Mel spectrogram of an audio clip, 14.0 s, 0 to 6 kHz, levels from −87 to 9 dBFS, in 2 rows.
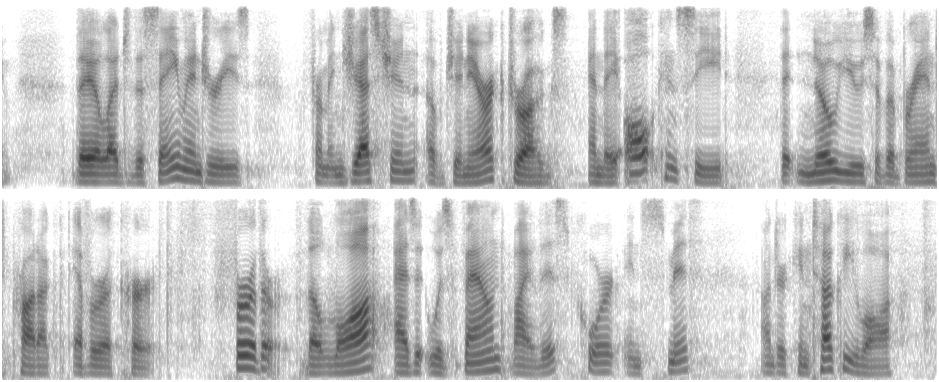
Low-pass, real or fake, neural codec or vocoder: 5.4 kHz; fake; codec, 16 kHz in and 24 kHz out, 0.9 kbps, LongCat-Audio-Codec, fine tuned four codebook decoder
